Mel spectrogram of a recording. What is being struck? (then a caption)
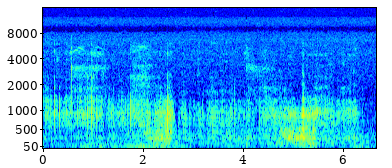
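Cardboard box scratched with a wooden skewer. The tip of a wooden skewer traces around a printed cookie on a hollow Oreo Mini cardboard box held in one hand. It makes a quiet, papery scratching rasp centered in the low mids. The scratching swells twice, around 2.5 and 5.2 seconds, as the tip circles the cookie.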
